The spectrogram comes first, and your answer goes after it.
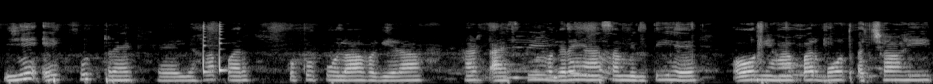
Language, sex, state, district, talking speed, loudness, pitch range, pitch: Hindi, male, Rajasthan, Jaipur, 150 wpm, -20 LUFS, 190-205 Hz, 195 Hz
